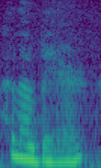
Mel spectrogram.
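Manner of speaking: normal talking voice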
